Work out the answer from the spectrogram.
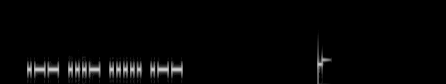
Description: Morse code, heard as a keyed tone, about 34 wpm, 700 Hz. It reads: WV5W
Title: USA Call Signs - 4 Characters - 3x Character Spacing - 35wpm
